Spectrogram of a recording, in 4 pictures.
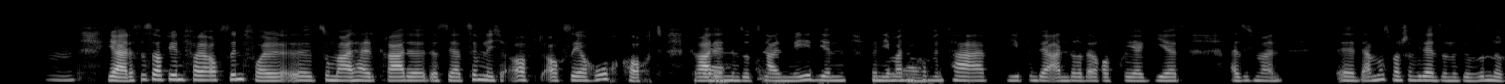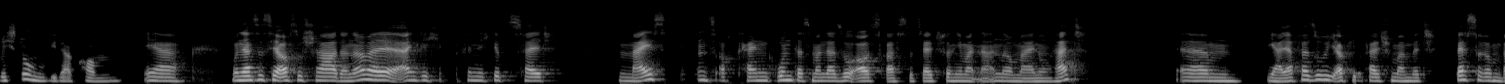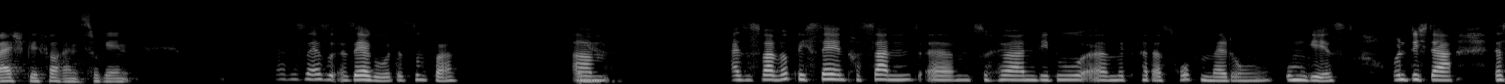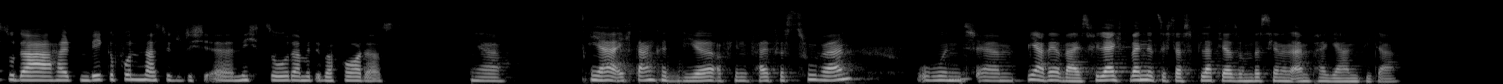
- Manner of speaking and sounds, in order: other background noise; unintelligible speech
- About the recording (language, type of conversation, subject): German, advice, Wie kann ich emotionale Überforderung durch ständige Katastrophenmeldungen verringern?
